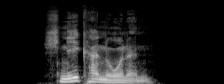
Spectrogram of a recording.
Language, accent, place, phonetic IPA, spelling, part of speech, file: German, Germany, Berlin, [ˈʃneːkaˌnoːnən], Schneekanonen, noun, De-Schneekanonen.ogg
- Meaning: plural of Schneekanone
